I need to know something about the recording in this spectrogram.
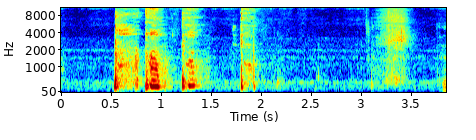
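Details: A sick person coughs heavily, describing it as coughing to death: cough.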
